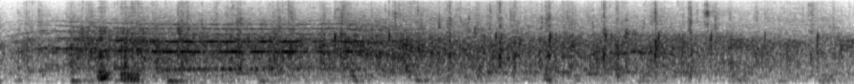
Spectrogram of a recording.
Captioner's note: audience clapping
